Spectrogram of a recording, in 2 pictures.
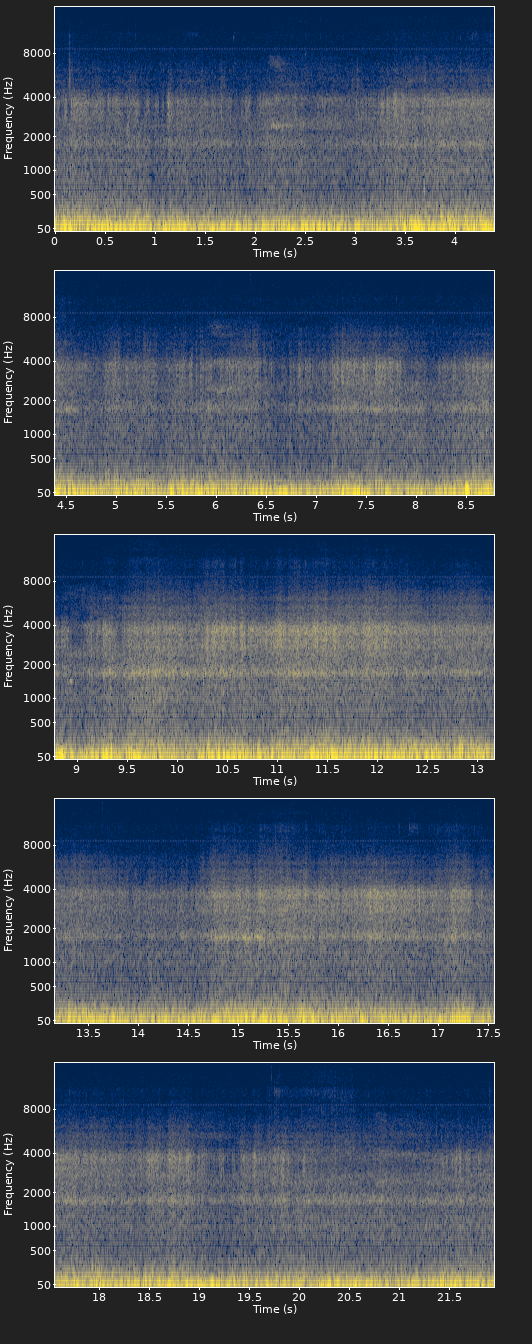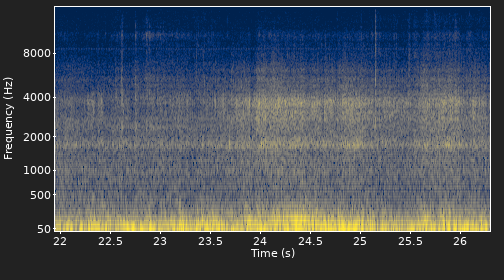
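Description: Wind buffeting the microphone over choppy water lapping. Near the end, a small hooked striped bass splashes at the surface as it is brought in.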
